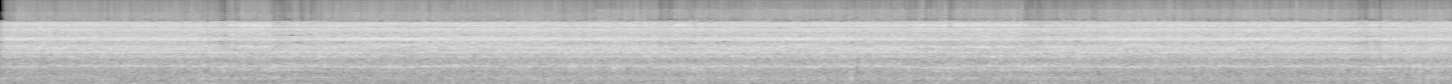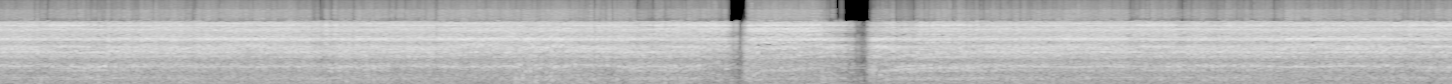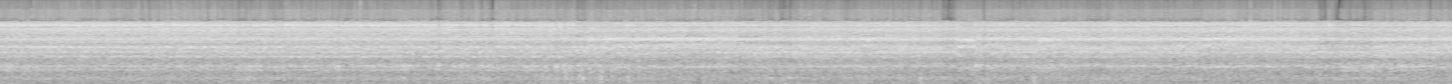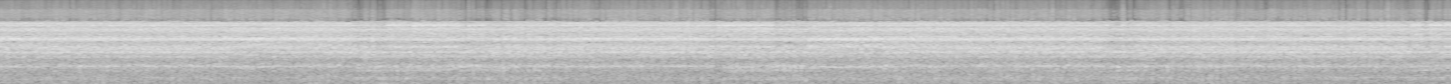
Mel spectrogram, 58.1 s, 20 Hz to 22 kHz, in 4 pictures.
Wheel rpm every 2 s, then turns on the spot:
230, 220, 230, 230, 220, 220, 230, 230, 230, 220, 180, 130, 220, 220, 220, 210, 210, 210, 220, 230, 230, 220, 230, 220, 230, 220, 230, 230, 230.
none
